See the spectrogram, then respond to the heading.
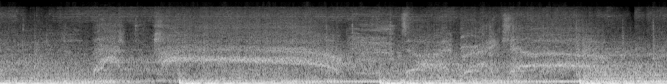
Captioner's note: screams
